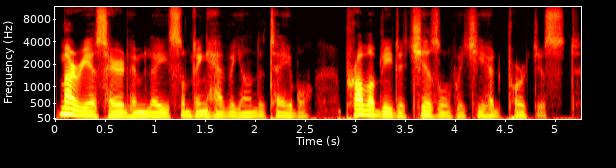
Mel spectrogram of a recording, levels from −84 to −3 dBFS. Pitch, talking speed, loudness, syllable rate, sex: 115 Hz, 180 wpm, -21 LUFS, 5.4 syllables/s, male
